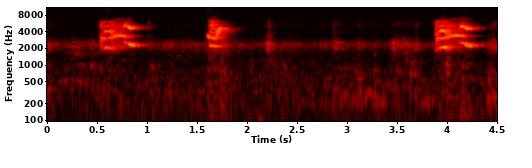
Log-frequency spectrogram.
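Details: Spanish timbrado canary singing: three bright, ringing phrases with stacked metallic notes, spaced over about four seconds, with quiet pauses between them.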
